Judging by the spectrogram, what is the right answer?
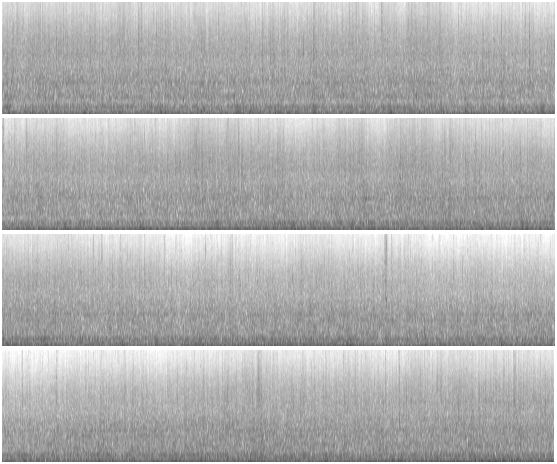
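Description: Rain falling on a moving car, over the steady low hum of the engine and tyres on a wet road, heard from inside the cabin.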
